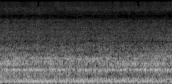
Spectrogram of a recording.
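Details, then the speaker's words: 1974 Buick Century Luxus V8 idling while parked after a drive. Even, low burbling idle, ticking over steadily with no knocks or misses. Normal idle. "I'll walk around it with it idling, and then I'll shut it off."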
